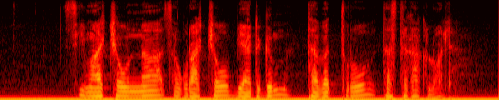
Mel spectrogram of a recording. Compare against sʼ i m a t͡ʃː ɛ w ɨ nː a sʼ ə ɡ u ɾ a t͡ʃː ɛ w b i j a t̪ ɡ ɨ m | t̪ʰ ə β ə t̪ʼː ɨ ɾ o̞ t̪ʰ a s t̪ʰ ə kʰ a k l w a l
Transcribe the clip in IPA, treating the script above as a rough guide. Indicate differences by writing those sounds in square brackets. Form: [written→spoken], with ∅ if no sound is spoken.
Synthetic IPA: sʼ i m a t͡ʃː ɛ w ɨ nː a sʼ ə ɡ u ɾ a t͡ʃː ɛ w b i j a [t̪→d̪] ɡ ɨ m | t̪ʰ ə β ə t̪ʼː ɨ ɾ o̞ t̪ʰ [a→ə] s t̪ʰ ə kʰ a k l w a l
